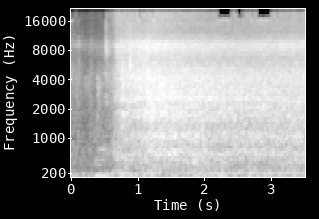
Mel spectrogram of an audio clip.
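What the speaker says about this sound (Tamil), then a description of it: "நம்ம எடுத்து வச்சுருக்கிற புளியை வந்து இதில் ஊற்றிக்கலாம்" Tamarind water poured into a simmering bitter gourd curry in coconut milk: the quiet simmer suddenly bursts into a loud, sustained hissing sizzle that holds steady to the end.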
